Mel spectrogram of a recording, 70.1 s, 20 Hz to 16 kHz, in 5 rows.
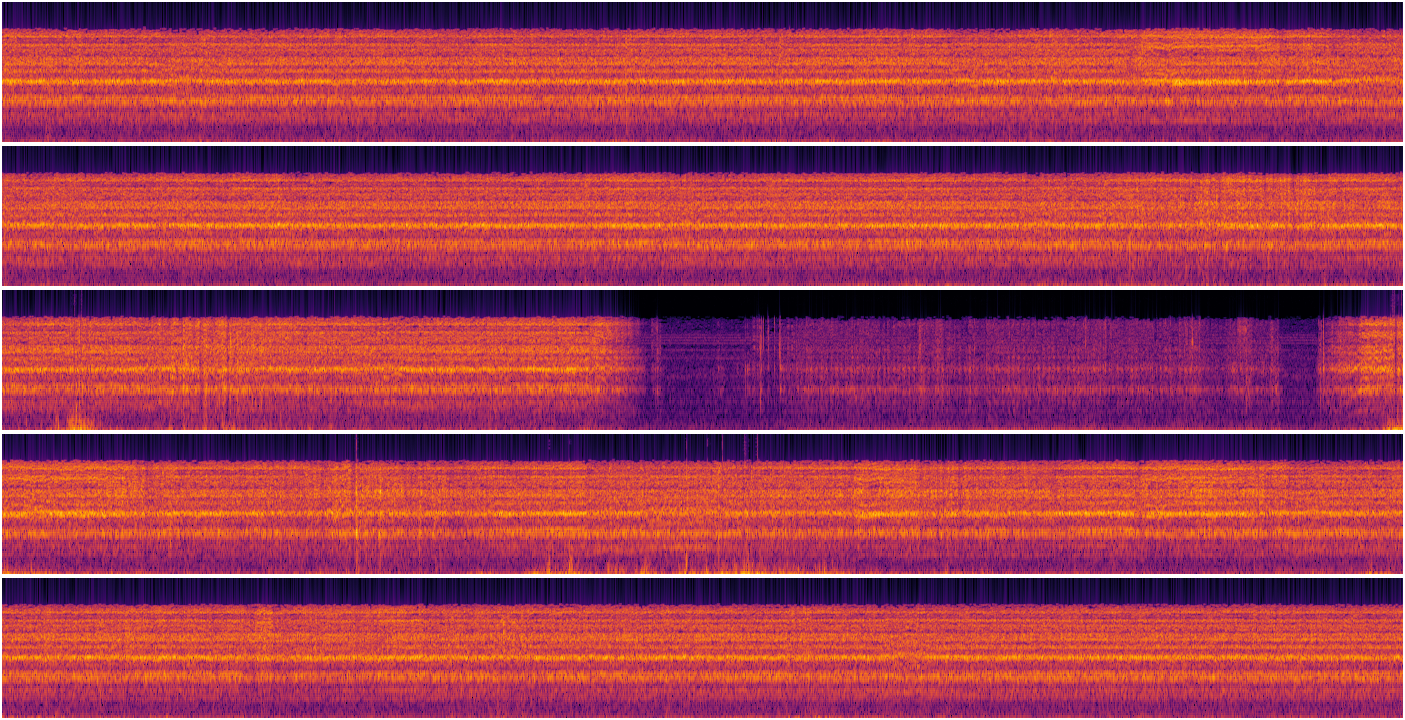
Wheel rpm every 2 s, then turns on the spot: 160, 160, 160, 160, 160, 160, 160, 160, 160, 160, 160, 160, 160, 160, 160, 160, 160, 30, 20, 20, 50, 160, 160, 160, 160, 160, 160, 160, 160, 160, 160, 160, 160, 160, 160.
36-40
